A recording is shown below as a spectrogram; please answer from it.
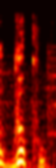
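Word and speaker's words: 五: simplement parce qu'en japonais le chiffre 5 se prononcent go et le chiffre 9 se prononce ce coup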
